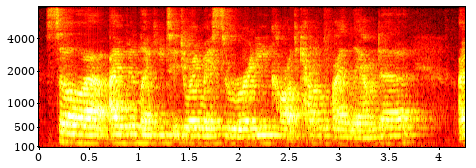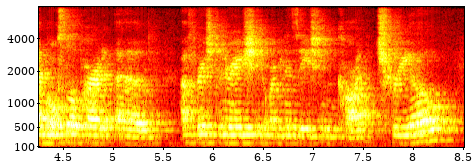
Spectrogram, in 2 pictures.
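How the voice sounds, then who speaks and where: A young adult woman, a college student whose first language is Chinese, answers interview questions reflectively and casually, saying "like" a lot. Her voice is low with little pitch movement at a normal speed. She's recorded in an echoey room with the mic far away.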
